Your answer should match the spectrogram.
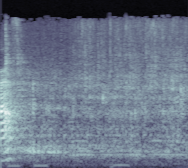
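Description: Hot water poured from a glass electric kettle into a saucepan: a steady stream splashing into the pot.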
